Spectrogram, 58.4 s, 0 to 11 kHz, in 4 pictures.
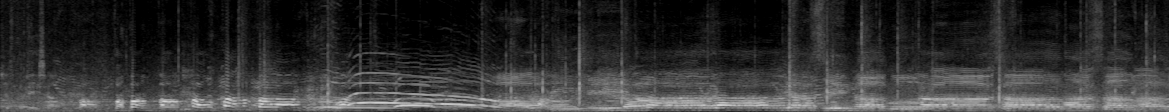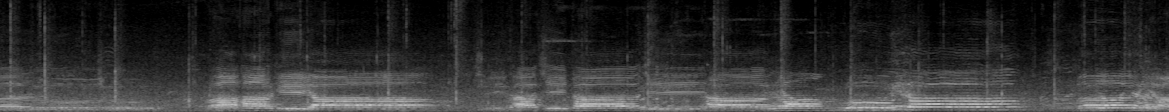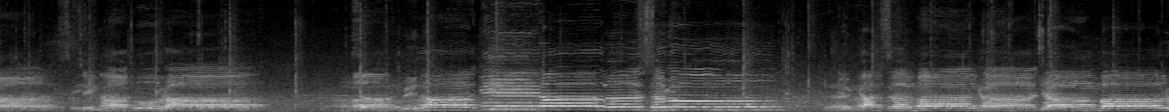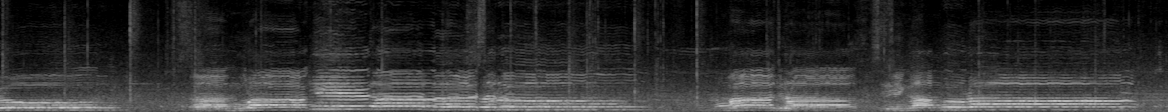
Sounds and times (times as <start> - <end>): Male singing: 1.5 - 4.5, 6.2 - 16.6, 17.2 - 27.4, 33.6 - 45.4, 46.2 - 52.0, 52.8 - 58.1
Choir: 2.5 - 32.7, 33.4 - 45.5, 46.1 - 52.1, 52.7 - 58.2.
